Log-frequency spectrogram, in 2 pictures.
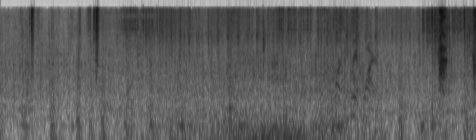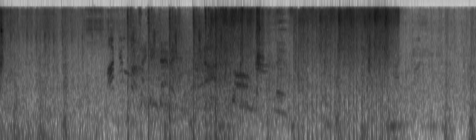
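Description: Heavy metal footsteps clank and thud on a hard floor.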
